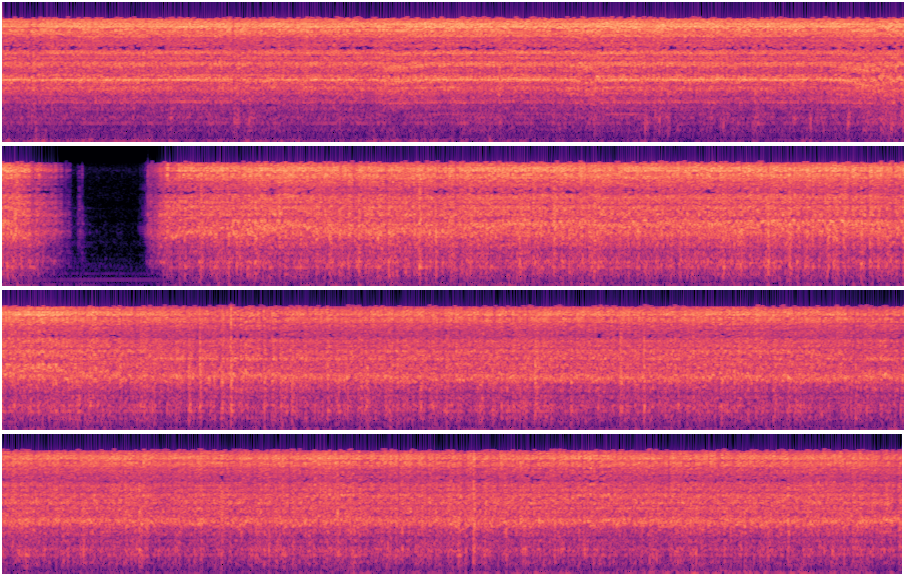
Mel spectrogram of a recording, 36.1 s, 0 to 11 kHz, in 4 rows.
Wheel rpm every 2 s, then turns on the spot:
230, 230, 230, 230, 150, 110, 210, 230, 230, 180, 160, 160, 160, 160, 160, 160, 160, 170.
none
